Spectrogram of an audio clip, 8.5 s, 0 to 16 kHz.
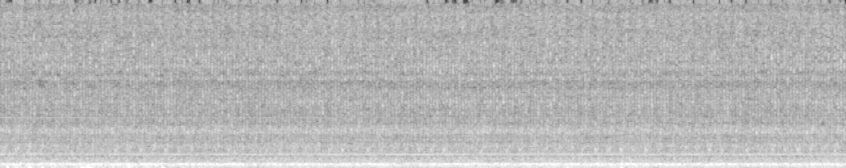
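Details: Lada Vesta at 11,000 km, cold engine idling: fast, light, even knock over the steady running; piston knock on cold start suspected, cause not confirmed.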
